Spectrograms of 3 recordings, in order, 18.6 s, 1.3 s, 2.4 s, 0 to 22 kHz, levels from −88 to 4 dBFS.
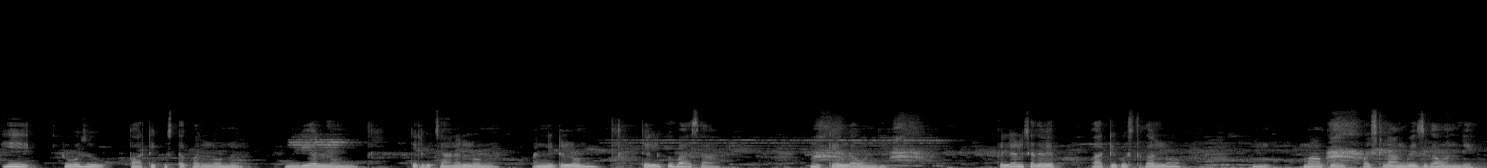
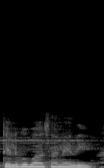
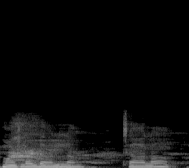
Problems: constant background noise, background conversations at intervals, low volume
